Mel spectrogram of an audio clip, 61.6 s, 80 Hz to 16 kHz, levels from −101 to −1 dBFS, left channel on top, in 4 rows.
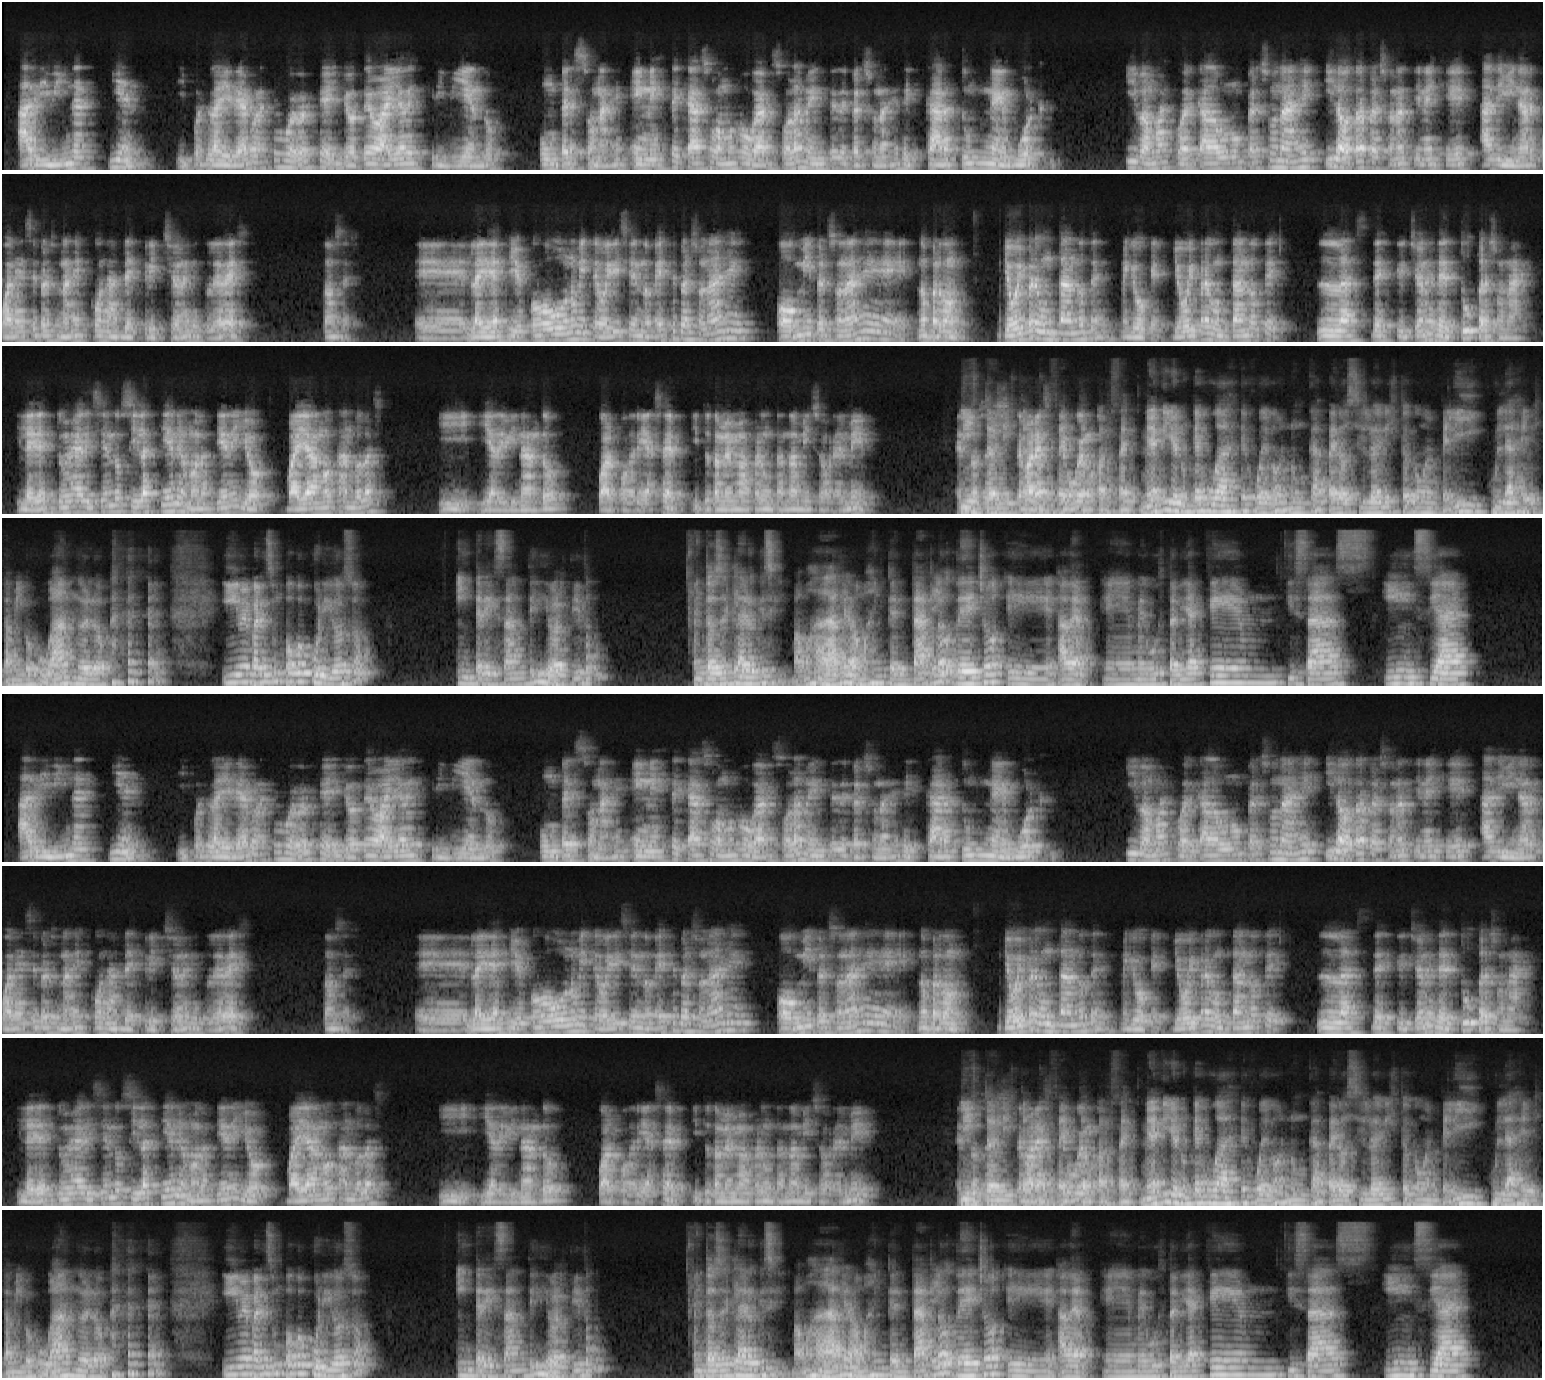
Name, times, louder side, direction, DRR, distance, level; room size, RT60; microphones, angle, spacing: voice 1, 0.1-1.5 1.7-5.0 5.4-10.4 11.2-17.8 18.6-18.9 19.5-22.9 23.2-25.0 25.4-28.2 28.6-30.6 30.9-34.6 35.2-36.4 36.8-39.5 40.4-40.7 41.0-41.7, left 3 dB, 45° left, 1.8 m, -24 dB
voice 2, 40.4-41.1 41.4-41.7 42.0-47.2 47.7-48.1 48.4-49.8 50.8-52.2 53.1-59.6 60.0-60.8, left 1 dB, 10° left, 4.6 m, -23 dB
18.0 x 11.0 x 2.2 m
head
